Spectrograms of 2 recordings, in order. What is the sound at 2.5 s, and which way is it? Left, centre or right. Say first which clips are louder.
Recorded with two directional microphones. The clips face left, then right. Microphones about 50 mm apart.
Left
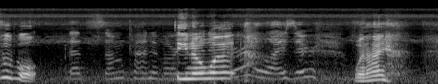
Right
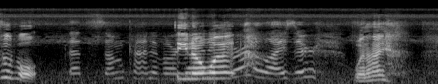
Speech: right 4 dB; right.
